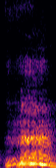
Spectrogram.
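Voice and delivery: sharp throat clear. Real, not acted.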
